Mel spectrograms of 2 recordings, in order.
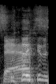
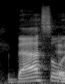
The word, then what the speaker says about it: basilisk: There's no, yeah, there's no K after the S. Just look how it's spelled. Just, basilisk. Like, basilisk. – Basilisk.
